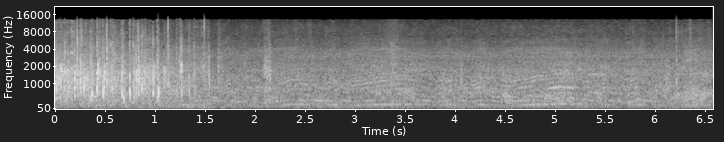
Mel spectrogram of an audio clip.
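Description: Audience applauding briefly, dying away after about a second and a half, then faint voices murmuring.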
